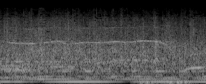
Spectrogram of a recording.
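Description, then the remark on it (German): Audience applause on a recording of a musical composition, dense and steady at an even level through the whole clip, a continuous hiss of many hands clapping, with a faint low hum and thin high tones running underneath. “Mit Publikum.”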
